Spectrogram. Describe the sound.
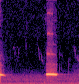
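A single short, clear whistled note, loud, imitating the piping call of a Eurasian pygmy owl, with quiet background around it.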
